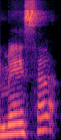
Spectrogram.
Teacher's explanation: la mayor fuerza de voz de mesa es me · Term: palabras graves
